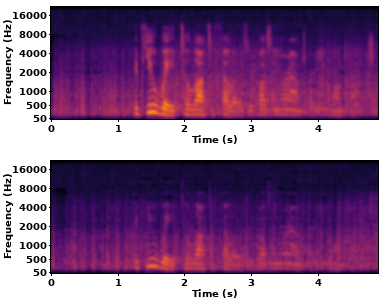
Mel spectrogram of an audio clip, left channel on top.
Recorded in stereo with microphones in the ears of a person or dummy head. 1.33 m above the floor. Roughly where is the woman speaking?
Left.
